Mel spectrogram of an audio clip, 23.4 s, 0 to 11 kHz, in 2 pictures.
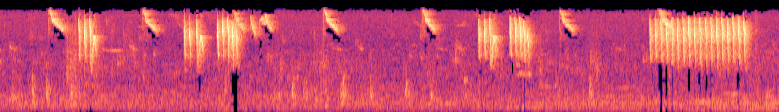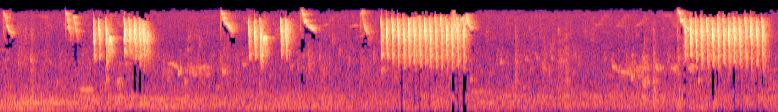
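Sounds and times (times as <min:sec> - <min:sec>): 
lovebird long continuous trill: 0:00.8 - 0:04.1, 0:06.3 - 0:08.7, 0:09.7 - 0:12.0, 0:12.6 - 0:18.9, 0:20.6 - 0:23.3
lovebird chattering in high buzzy pulsed bursts: 0:02.8 - 0:03.7, 0:07.2 - 0:08.0, 0:09.7 - 0:11.3, 0:12.8 - 0:16.4, 0:17.4 - 0:18.8, 0:21.8 - 0:23.3.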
